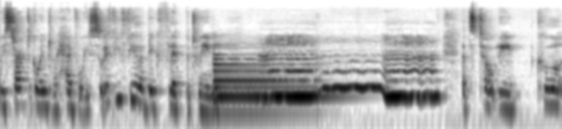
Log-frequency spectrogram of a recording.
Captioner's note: humming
